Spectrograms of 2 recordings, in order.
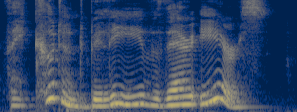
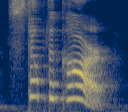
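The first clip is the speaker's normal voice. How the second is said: high, loud, urgent order; panicked shout; 12 semitones higher, 6 dB louder than usual. A narrator's reading. Frank orders the speeding car stopped, shouting in panic. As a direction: cry out to halt the driver. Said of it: "shouted Frank".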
